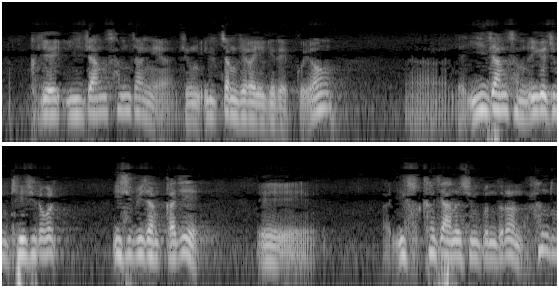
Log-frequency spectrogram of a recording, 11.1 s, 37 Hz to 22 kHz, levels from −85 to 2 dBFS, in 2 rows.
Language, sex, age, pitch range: Korean, male, 40-59, 125-155 Hz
